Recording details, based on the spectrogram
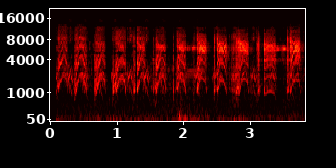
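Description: Great Antshrike giving a steady run of about a dozen harsh, arched, ringing notes, roughly three per second, with a thin high whine behind.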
